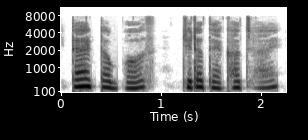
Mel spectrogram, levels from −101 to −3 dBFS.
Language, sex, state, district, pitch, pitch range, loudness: Bengali, female, Tripura, West Tripura, 240 Hz, 225-260 Hz, -16 LUFS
